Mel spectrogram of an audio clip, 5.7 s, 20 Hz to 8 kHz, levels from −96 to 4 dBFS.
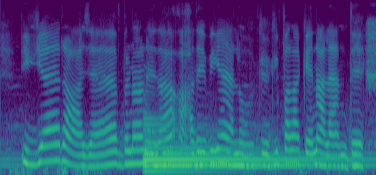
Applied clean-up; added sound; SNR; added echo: none; Bass guitar; 0 dB; none.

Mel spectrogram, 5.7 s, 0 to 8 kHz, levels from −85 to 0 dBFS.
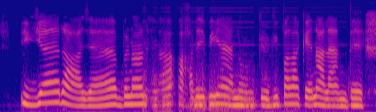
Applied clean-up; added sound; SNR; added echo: neural separator model SepFormer DNS4.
